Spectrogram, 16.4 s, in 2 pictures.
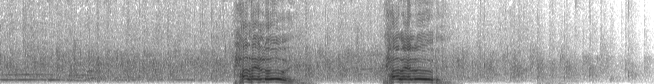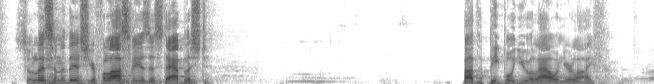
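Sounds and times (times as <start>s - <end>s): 
audience clapping: 0.0s - 9.0s
speech: 3.0s - 3.8s, 4.8s - 5.6s, 8.5s - 10.9s, 14.0s - 15.8s.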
